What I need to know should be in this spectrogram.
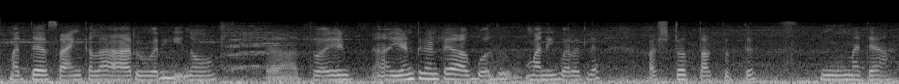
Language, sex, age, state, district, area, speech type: Kannada, female, 18-30, Karnataka, Koppal, rural, spontaneous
